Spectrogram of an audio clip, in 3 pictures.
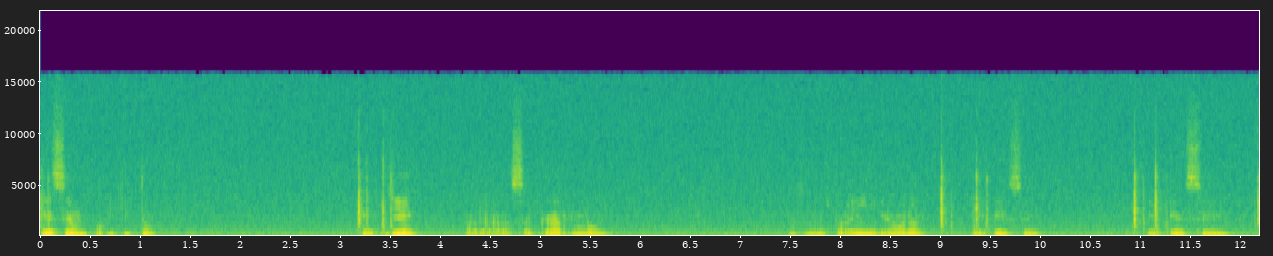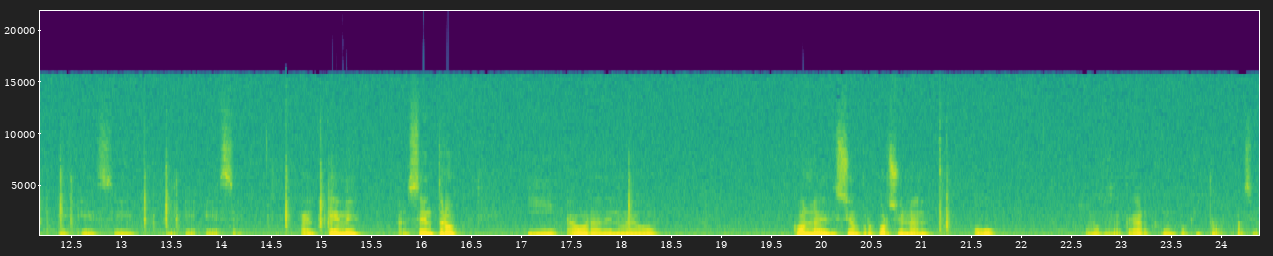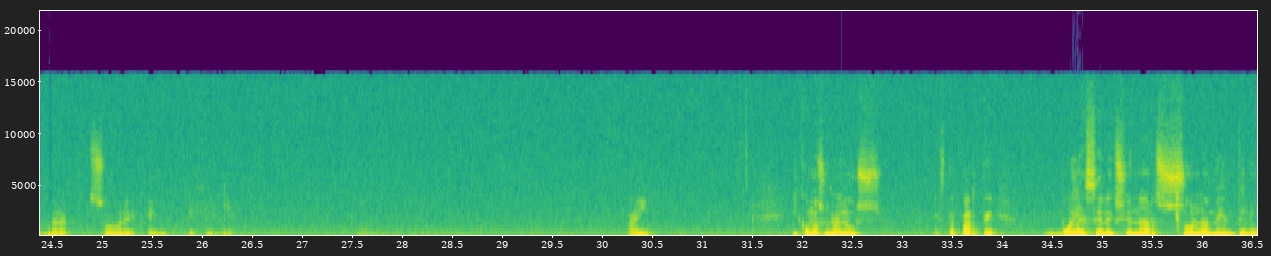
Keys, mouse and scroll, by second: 0.1 s, 1.1 click, 3.2 e, 3.5 y, 7.8 click, 9.0 e, 9.4 s, 10.5 click, 11.0 e, 11.2 s, 12.1 click, 12.3 e, 12.5 s, 13.2 click, 13.3 e, 14.3 click, 15.0 alt+m, 15.7 click, 16.8 middle click, 17.7 scroll down 1, 18.3 shift+middle click, 19.2-19.8 shift+scroll up 1, 21.3 o, 23.1 click, 24.3-26.5 scroll up 6, 27.6 scroll down 1, 28.3 scroll down 1, 34.5 middle click, 35.5-35.8 scroll down 1, 36.0 shift+middle click.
